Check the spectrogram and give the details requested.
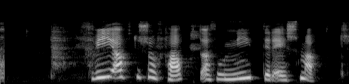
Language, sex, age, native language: Icelandic, female, 30-39, Icelandic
